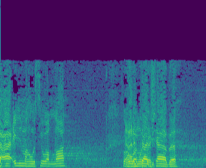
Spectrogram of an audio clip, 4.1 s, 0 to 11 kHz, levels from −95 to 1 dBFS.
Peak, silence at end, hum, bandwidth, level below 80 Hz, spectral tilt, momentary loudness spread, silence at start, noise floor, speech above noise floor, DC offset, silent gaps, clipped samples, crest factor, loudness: -4 dBFS; 0 s; none; 7.4 kHz; -50 dBFS; -6 dB/octave; 22 LU; 0 s; -38 dBFS; 21 dB; 0.2%; none; under 0.1%; 14 dB; -18 LUFS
